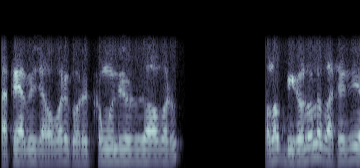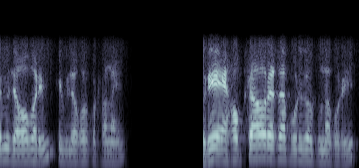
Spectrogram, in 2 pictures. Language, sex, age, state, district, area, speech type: Assamese, male, 60+, Assam, Goalpara, urban, conversation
